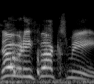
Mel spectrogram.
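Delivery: high, loud, angry yell.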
